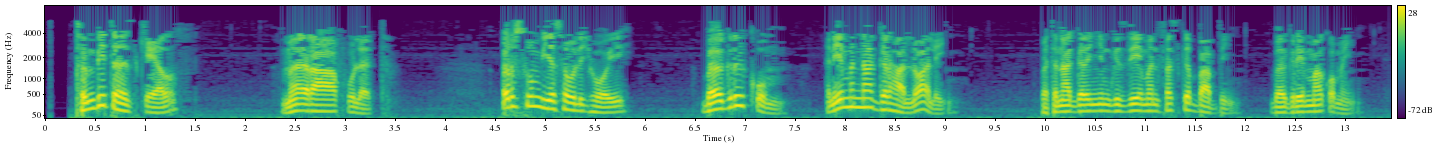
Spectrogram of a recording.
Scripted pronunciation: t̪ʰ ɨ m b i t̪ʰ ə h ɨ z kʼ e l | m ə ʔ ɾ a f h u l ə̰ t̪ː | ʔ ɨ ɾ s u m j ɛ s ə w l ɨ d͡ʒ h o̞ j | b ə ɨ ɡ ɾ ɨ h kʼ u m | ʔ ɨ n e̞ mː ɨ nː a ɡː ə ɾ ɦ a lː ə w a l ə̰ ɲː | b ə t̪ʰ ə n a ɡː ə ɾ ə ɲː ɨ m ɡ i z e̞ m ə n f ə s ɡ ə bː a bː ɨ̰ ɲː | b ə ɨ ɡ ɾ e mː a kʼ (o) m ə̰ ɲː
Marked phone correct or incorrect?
correct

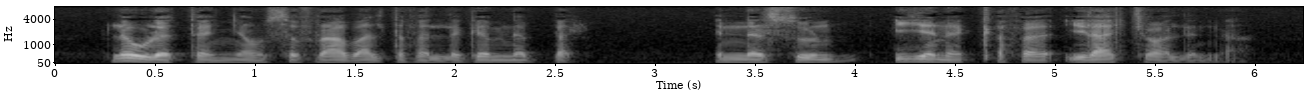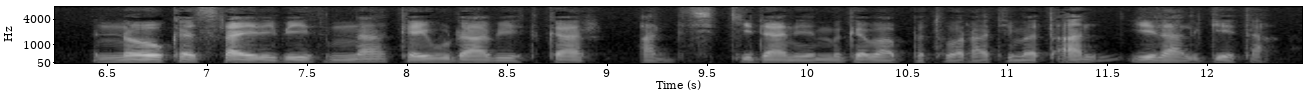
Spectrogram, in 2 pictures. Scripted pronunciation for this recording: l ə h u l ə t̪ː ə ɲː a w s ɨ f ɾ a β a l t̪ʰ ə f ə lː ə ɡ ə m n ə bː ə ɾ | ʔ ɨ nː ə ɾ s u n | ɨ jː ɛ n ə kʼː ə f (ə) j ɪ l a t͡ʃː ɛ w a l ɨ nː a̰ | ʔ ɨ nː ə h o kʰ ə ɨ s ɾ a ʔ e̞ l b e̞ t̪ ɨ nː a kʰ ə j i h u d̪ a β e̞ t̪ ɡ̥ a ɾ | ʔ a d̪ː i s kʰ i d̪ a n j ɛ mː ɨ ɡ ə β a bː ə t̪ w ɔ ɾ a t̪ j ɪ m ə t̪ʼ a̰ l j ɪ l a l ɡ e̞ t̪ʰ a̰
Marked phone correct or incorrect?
correct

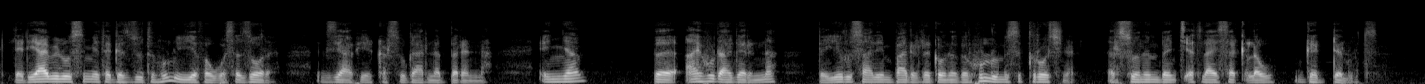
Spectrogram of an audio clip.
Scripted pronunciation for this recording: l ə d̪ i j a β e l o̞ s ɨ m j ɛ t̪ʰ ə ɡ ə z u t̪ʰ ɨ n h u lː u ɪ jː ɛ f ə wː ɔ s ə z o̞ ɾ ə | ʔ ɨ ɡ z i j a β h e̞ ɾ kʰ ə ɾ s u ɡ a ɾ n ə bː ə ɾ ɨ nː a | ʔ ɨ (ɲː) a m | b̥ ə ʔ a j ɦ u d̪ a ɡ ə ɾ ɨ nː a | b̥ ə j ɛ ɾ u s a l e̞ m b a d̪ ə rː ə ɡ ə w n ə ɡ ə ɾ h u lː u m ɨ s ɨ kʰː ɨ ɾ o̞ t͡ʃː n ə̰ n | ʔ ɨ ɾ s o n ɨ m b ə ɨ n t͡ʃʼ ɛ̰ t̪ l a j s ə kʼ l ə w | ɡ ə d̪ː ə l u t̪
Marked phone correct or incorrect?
correct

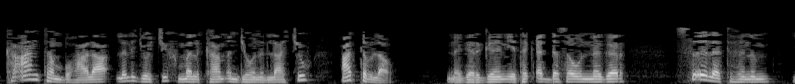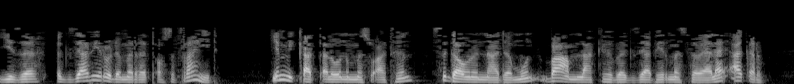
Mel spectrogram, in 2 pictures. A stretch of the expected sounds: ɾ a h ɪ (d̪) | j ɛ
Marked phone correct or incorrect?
correct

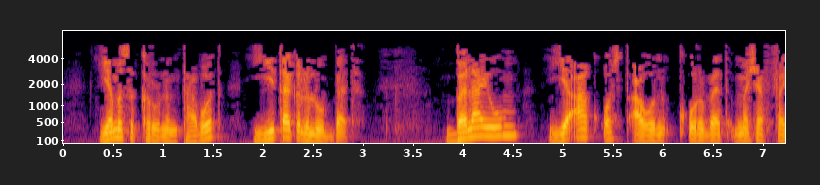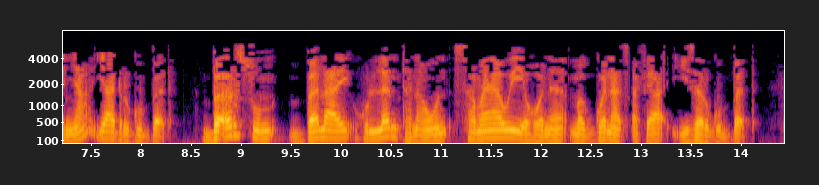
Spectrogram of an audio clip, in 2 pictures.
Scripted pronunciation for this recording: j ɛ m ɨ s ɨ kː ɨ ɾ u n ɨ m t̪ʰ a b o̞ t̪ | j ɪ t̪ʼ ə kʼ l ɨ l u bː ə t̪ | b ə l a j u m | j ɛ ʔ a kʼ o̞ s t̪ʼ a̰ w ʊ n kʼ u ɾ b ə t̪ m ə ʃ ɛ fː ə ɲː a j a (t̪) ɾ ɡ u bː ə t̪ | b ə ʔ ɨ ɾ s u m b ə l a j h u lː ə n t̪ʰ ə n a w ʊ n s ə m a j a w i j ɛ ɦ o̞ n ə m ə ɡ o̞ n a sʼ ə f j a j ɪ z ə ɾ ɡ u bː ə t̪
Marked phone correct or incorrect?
incorrect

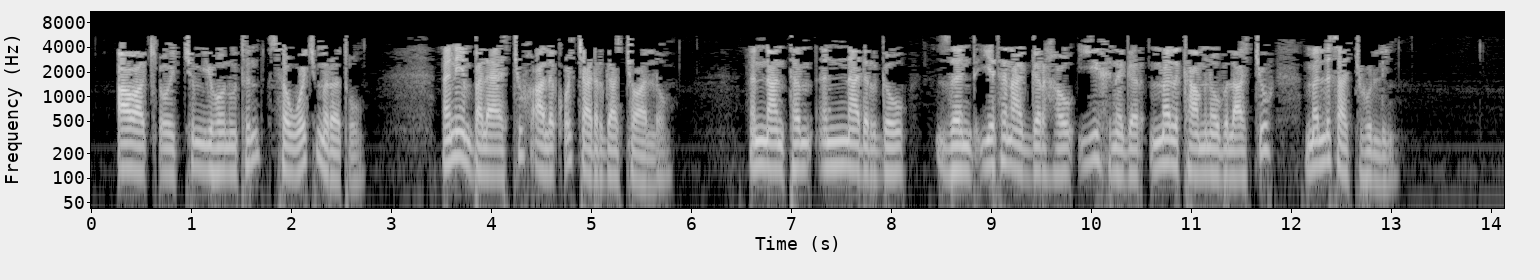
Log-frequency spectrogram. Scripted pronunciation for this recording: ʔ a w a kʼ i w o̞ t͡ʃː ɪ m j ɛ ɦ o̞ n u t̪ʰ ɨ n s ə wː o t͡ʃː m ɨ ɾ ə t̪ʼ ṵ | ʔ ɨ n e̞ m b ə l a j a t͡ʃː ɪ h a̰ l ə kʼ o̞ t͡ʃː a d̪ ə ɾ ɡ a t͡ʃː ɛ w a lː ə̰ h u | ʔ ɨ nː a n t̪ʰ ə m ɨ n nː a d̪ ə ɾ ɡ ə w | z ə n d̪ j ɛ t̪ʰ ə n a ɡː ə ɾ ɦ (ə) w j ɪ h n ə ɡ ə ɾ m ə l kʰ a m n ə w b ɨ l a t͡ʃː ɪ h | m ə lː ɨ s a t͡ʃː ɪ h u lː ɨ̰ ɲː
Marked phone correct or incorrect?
correct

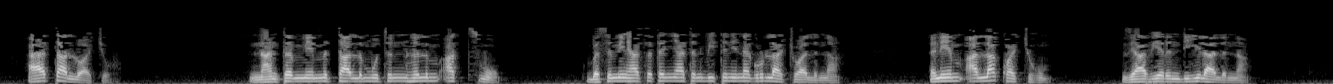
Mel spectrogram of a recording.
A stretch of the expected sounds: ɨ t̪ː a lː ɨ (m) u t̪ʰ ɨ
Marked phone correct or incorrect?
correct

